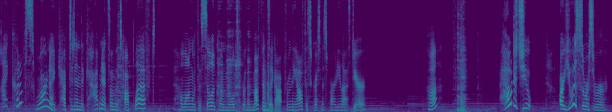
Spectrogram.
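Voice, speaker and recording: Woman acting a high-voiced, flirty newlywed wife. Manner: teasing, flirty banter with sighs and giggles. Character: playful, flustered, lovestruck newlywed wife. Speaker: audio roleplay performer. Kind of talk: romantic audio roleplay acting, intimate chat to the listener.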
